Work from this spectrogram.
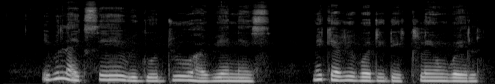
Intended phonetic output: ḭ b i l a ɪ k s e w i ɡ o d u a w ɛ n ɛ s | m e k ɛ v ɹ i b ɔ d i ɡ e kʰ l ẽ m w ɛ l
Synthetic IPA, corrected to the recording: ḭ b i l a ɪ k s e w i ɡ o d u a w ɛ n ɛ s | m e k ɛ v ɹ i b ɔ d i d e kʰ l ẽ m w ɛ l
